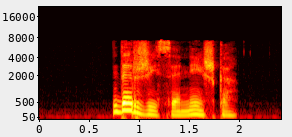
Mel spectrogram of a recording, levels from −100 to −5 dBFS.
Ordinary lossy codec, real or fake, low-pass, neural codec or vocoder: MP3, 48 kbps; real; 7.2 kHz; none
